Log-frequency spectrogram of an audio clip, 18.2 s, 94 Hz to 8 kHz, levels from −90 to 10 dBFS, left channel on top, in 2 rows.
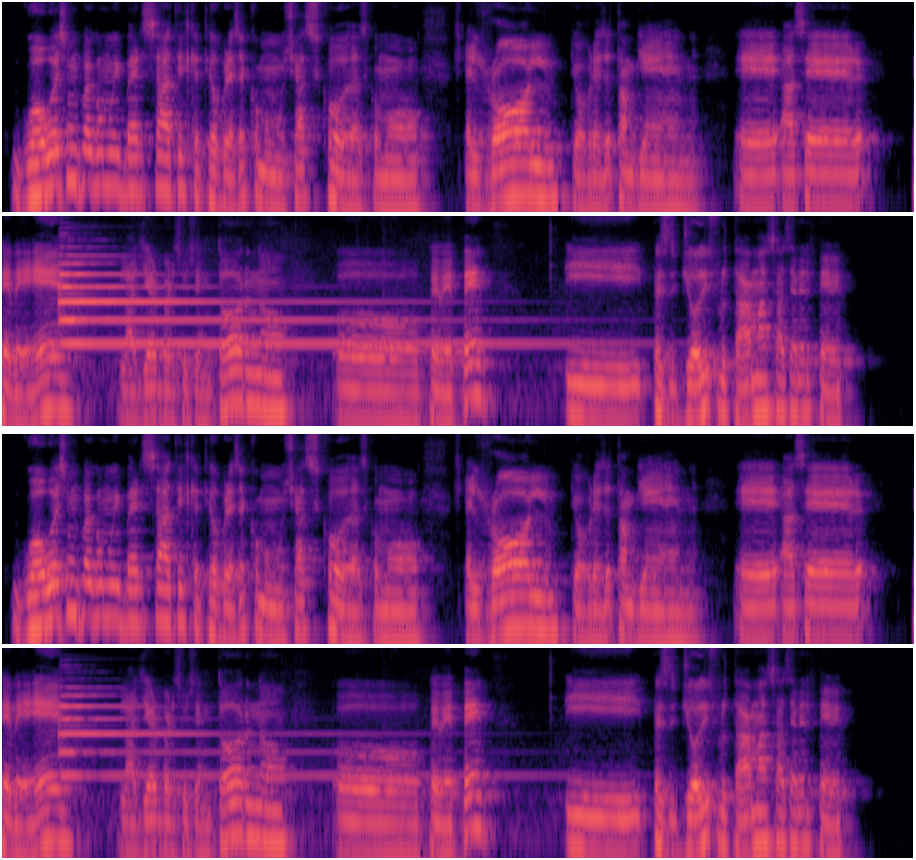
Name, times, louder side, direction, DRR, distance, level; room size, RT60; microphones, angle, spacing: voice 1, 0.1-7.0 7.3-8.7 9.1-9.9 10.3-12.1 12.4-14.1 14.7-17.6, equal, 5° left, 1.1 m, -29 dB
Percussion, 9.7-14.6, left 7 dB, 30° left, 1.6 m, -32 dB
20.5 x 8.5 x 5.7 m
head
